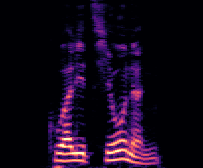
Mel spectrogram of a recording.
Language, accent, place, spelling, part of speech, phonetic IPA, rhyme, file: German, Germany, Berlin, Koalitionen, noun, [koaliˈt͡si̯oːnən], -oːnən, De-Koalitionen.ogg
- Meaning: plural of Koalition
